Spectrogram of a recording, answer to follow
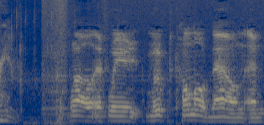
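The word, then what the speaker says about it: Comeau: Como is pronounced Como.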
